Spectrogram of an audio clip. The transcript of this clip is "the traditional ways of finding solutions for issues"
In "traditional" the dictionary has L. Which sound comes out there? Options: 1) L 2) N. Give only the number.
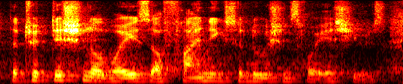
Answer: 1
